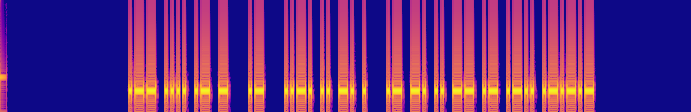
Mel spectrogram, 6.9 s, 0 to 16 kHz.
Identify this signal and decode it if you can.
Morse code, heard as a keyed tone, about 40 wpm, 700 Hz. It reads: WHAT A FINE ANIMAL.
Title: Sentences from Top 1000 Words - Review Part 1 - 40wpm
